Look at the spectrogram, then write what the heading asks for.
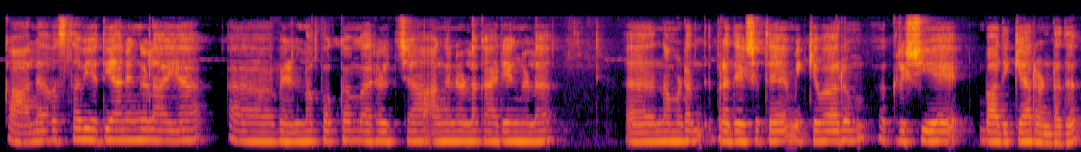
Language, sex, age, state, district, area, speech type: Malayalam, female, 45-60, Kerala, Ernakulam, rural, spontaneous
